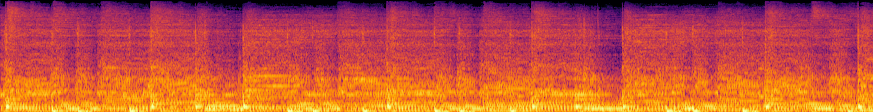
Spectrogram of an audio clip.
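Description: Live heavy rock band playing: distorted electric guitars and bass over a steady, busy drum beat with frequent cymbal and snare hits.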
